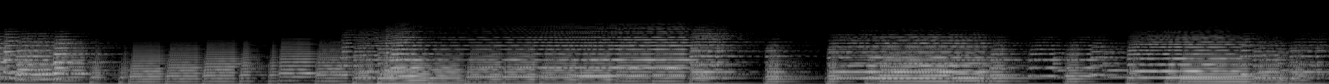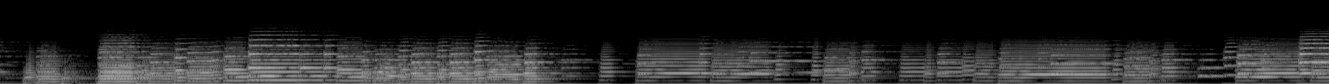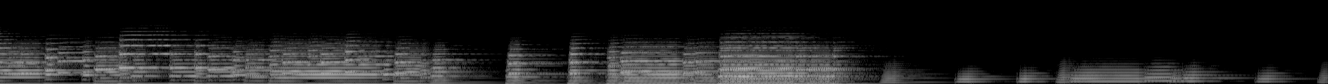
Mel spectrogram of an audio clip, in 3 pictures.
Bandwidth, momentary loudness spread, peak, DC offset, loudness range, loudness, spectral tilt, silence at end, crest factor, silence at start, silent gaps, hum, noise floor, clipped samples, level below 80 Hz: 8.8 kHz; 14 LU; -12 dBFS; 0.8%; 7 LU; -30 LUFS; -6.5 dB/octave; 0 s; 20 dB; 0 s; none; none; -56 dBFS; under 0.1%; -56 dBFS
